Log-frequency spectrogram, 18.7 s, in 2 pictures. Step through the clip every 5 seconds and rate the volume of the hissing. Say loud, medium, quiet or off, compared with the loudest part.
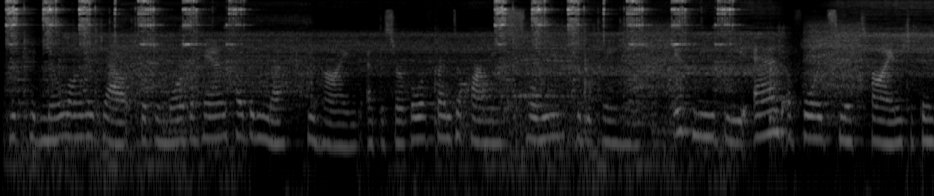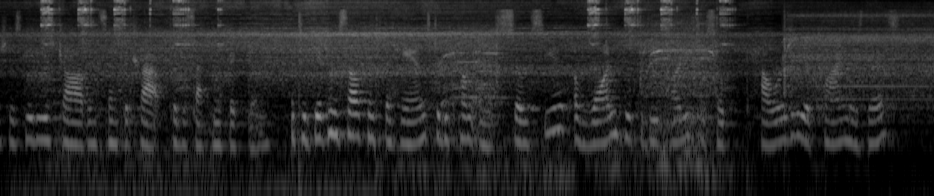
quiet, medium, loud, medium.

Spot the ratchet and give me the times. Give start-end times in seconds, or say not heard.
0.1-2.5, 4.9-7.4, 9.7-11.6, 15.2-16.7.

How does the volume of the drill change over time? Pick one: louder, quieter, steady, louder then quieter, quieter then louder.
louder.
